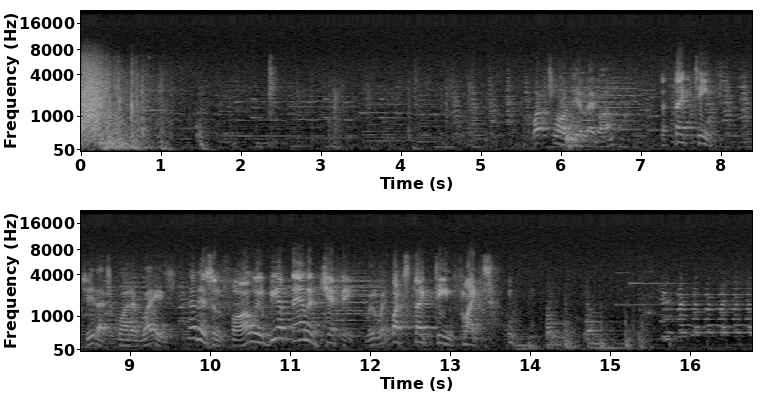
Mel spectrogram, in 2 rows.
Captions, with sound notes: (elevator crashing) (gentle music) (footsteps plodding) - What floor do you live on? - The 13th. - Gee, that's quite a ways. - That isn't far. We'll be up there in a jiffy. - Will we? - What's 13 flights? (gentle music)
